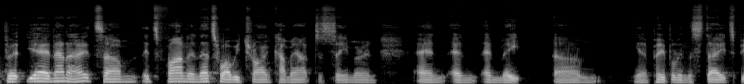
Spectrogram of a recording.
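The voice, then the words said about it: Australian accent. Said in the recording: “I don't know if it translates with our accent in the States ... I think you can sort of hear from our accent. It's quite easy to follow. ... from Australia”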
